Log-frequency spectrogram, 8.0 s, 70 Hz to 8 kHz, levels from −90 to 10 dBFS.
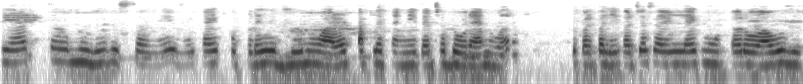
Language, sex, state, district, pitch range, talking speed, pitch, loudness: Marathi, female, Maharashtra, Dhule, 210-235 Hz, 135 wpm, 225 Hz, -21 LUFS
